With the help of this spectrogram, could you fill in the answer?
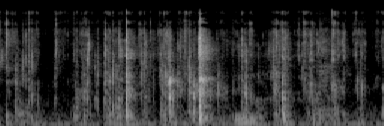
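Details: Raw lamb being eaten by a golden retriever puppy trying it for the first time, indoors; separate crisp crunches and wet chomps, about one per second, with short silent gaps and one loud snap.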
